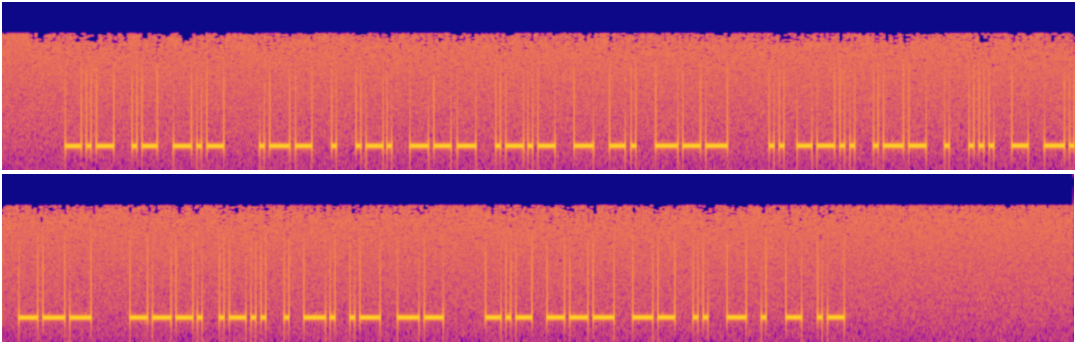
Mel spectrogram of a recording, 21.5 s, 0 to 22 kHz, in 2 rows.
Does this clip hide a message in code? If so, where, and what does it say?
Yes: Morse code (Russian alphabet) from 0.6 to 19.2 s, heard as a keyed tone, hand-sent with a bug key, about 24 wpm, 470 Hz. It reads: КАК ВЕРОЯТНО ИЗВЕСТНО ЧЛЕНАМ КОМИТЕТА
